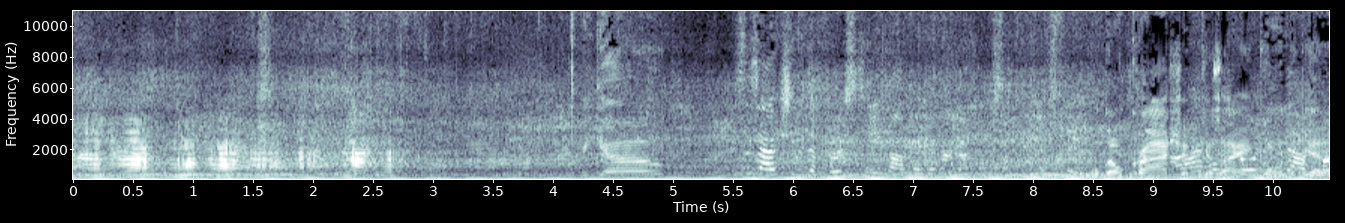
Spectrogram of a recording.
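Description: Floatplane's piston engine and propeller running as a steady, even drone while the plane runs across the water on its floats, with no rise or fall in pitch.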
